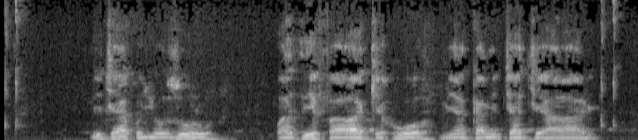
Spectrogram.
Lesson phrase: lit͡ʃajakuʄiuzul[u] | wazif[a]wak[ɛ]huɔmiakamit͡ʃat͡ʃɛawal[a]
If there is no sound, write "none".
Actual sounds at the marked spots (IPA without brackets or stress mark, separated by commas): u, a, ɛ, i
